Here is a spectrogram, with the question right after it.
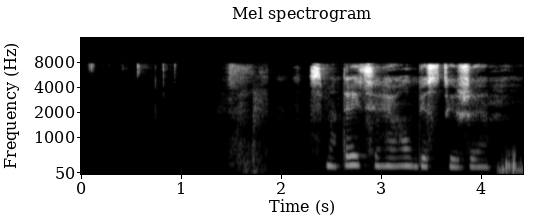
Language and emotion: Russian, neutral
